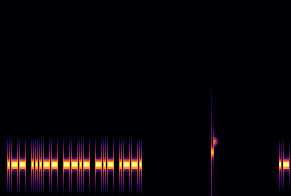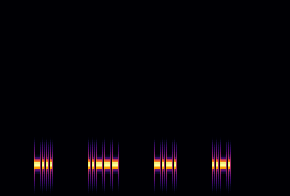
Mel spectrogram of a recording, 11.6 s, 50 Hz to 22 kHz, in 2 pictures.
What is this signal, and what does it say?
Morse code, heard as a keyed tone, about 30 wpm, spaced as for 15 wpm, 700 Hz. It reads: W3QKP AB2CF
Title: USA Call Signs - 5 Characters - 6x Character Spacing - 30wpm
